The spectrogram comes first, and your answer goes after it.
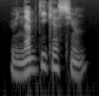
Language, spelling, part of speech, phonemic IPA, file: French, abdication, noun, /ab.di.ka.sjɔ̃/, Fr-abdication.ogg
- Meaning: abdication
